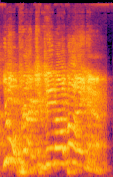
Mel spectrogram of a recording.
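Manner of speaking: put-on high, quick old-timey exclamation; Charlotte. Mom's friend insults the daughter's pallor, old-timey dismay. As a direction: pronounce a verdict in appalled old-timey accent. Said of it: "she turned to me and said".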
